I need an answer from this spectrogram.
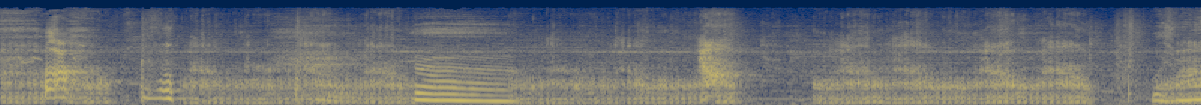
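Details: Two-year-old, four-pound Chihuahua guarding a T-bone steak bone and intimidating a fawn Doberman, growling steadily; a sharp rising whine or yelp stands out near three seconds, with human speech and music around.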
